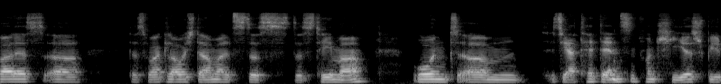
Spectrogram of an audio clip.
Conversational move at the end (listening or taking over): listening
